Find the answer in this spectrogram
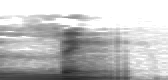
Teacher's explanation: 如果后面带一个 in 呢，你舌头要弹下来发这个 lin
